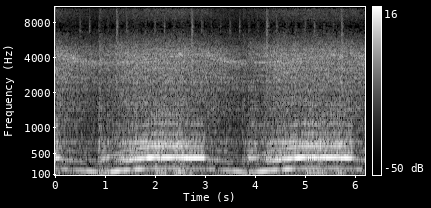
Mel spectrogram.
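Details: Nissan RB25 Neo engine with a high idle problem, during smoke and vacuum leak testing: idle rises and falls in slow swells about every three seconds, the pitch sagging then climbing back; a hunting, surging idle.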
